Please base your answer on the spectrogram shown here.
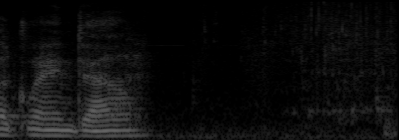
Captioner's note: water run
